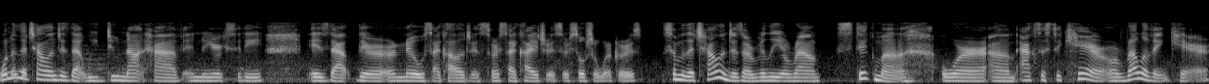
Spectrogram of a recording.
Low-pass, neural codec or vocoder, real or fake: 7.2 kHz; none; real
